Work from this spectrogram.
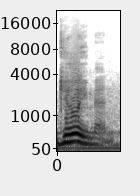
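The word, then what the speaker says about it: Guilliman: Reboot Gilliman. That's the way it's pronounced in all the media.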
